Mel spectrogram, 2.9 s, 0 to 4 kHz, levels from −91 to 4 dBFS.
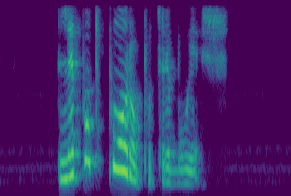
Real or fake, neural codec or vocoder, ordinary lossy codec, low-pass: fake; codec, 24 kHz, 3.1 kbps, DualCodec; none; 3.6 kHz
